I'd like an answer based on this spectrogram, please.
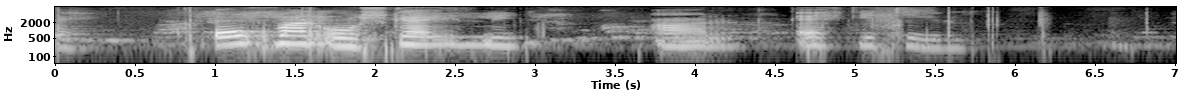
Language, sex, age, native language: Icelandic, male, 9, Polish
